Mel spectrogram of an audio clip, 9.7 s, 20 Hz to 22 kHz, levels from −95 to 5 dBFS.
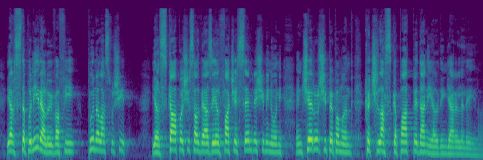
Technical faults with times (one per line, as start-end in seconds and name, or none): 2.95-2.98 corrupt frame decoded
5.04-5.06 corrupt frame decoded
8.66-8.72 corrupt frame decoded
